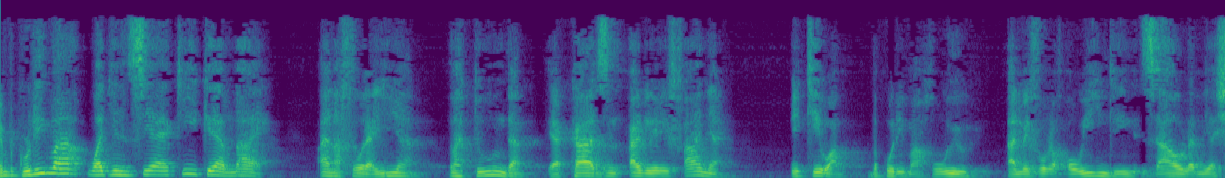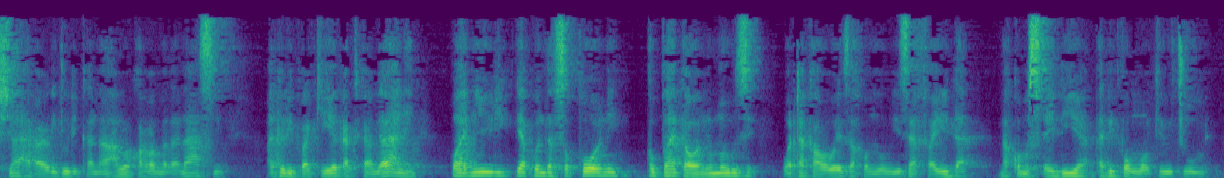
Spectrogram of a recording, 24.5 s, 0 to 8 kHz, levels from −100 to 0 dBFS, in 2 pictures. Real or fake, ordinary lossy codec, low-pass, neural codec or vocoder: fake; MP3, 32 kbps; 7.2 kHz; codec, 16 kHz in and 24 kHz out, 0.6 kbps, FocalCodec, streaming, 2048 codes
